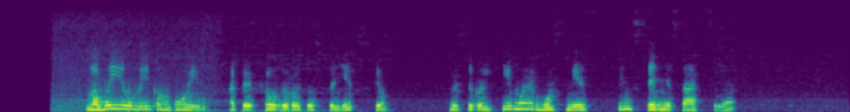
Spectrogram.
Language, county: Lithuanian, Panevėžys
